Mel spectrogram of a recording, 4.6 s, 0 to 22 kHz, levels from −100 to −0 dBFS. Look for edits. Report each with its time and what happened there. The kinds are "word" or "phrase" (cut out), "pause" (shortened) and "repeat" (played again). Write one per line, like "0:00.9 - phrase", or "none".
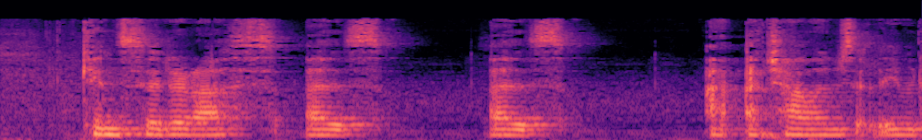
0:02.4 - repeat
